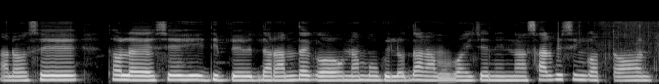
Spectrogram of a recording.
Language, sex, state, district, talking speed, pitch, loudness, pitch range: Chakma, female, Tripura, Dhalai, 155 wpm, 195 Hz, -14 LUFS, 190-205 Hz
